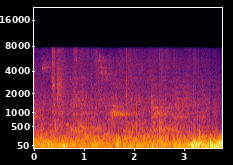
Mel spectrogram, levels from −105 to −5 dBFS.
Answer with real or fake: real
